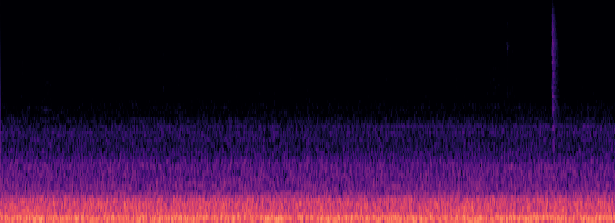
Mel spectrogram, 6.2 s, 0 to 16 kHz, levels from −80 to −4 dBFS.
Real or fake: real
